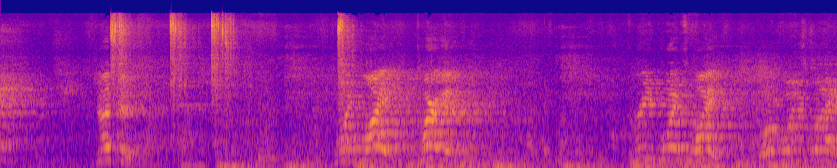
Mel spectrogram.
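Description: Steel training longswords clashing: four sharp metallic strikes in the first three and a half seconds, with voices in between, in a large echoing hall.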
